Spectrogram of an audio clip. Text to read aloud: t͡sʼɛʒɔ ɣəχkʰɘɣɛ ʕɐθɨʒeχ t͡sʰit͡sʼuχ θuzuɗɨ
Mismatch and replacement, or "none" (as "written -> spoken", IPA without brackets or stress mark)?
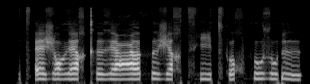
ə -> ɛ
